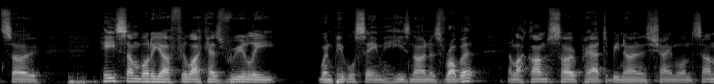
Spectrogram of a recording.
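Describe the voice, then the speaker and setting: A man's fairly low voice in an Australian accent. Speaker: podcaster and son of a famous cricketer. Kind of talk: casual interview chat. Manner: animated.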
